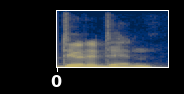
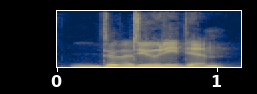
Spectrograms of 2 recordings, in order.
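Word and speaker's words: Dunedin: The city of Dunadin is like the dunadin. No, no, you're saying it wrong. The duden duden, right? Duty duden.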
